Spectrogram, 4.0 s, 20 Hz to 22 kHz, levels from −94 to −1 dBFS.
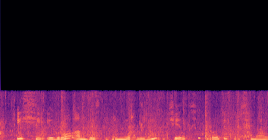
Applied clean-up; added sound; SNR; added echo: none; Splash, splatter; 9 dB; none.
